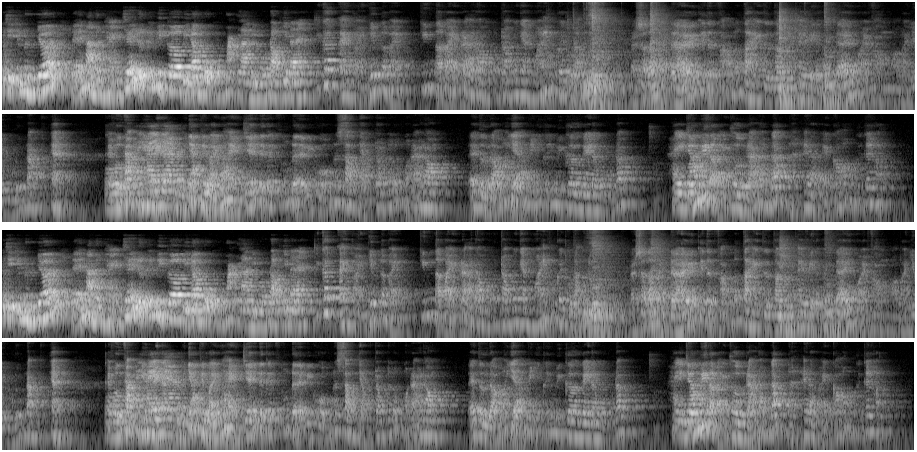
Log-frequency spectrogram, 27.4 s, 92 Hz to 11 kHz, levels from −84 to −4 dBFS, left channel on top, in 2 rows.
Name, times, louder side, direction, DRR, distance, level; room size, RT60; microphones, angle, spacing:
voice 1, 0.0-4.5 15.2-17.1 23.7-24.3, left 1 dB, 25° left, -9 dB, 1.0 m, -23 dB
voice 2, 4.7-8.9 9.4-20.2 20.7-23.0 23.8-26.9, right 1 dB, 40° right, -3 dB, 1.0 m, -32 dB
sound 1, 8.2-10.3 11.6-13.1 13.4-13.5, left 2 dB, 85° left, 0.6 m, -35 dB
5.6 x 2.7 x 3.2 m, 1.2 s
head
